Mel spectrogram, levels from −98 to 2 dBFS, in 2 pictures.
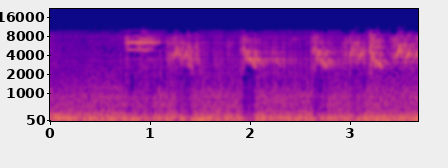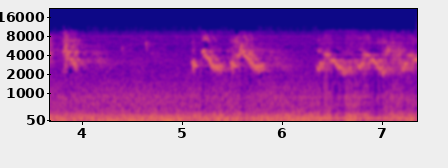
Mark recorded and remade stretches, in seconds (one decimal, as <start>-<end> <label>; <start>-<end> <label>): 0.0-0.7 recorded; 0.7-3.2 remade; 3.2-6.4 recorded; 6.4-7.4 remade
